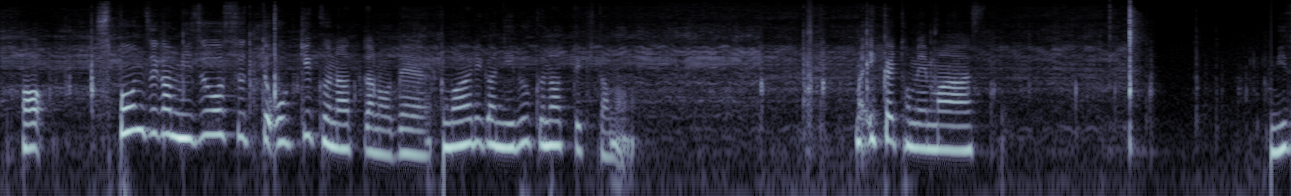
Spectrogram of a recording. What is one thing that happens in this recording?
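A small toy motor whirs steadily.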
